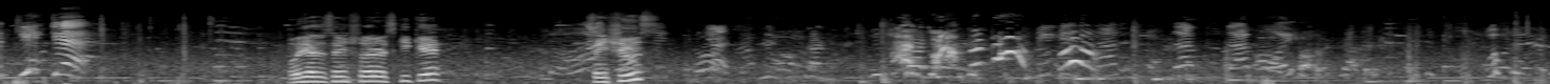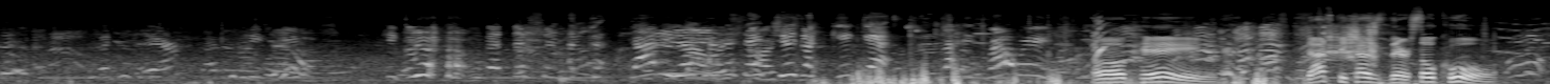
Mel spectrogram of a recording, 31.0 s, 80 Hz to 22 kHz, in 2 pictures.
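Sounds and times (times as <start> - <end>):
children calling out and shrieking: 0.0 - 2.9, 4.4 - 31.0.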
